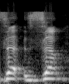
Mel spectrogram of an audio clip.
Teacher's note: पहले ज बोलने पर हल्का वाइब्रेशन महसूस हो रहा है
